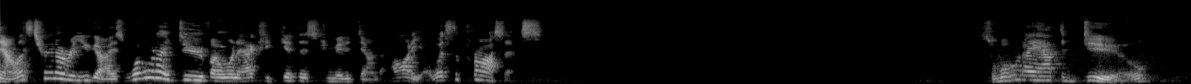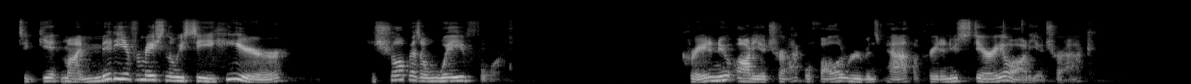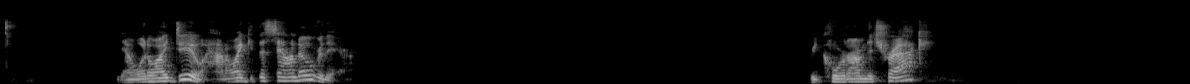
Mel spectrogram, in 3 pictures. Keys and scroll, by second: 12.8 super+=, 16.8 super+=, 20.7 super+n, 21.9 super+Right, 23.6 Return.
